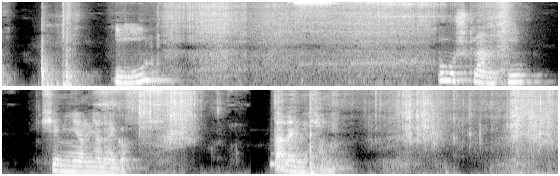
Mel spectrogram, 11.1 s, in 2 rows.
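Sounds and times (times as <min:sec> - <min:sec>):
speech: 0:01.2 - 0:01.8, 0:04.4 - 0:05.4, 0:06.0 - 0:07.0, 0:08.2 - 0:09.0
sunflower seeds poured into a bowl: 0:01.6 - 0:05.3, 0:06.5 - 0:07.6, 0:09.1 - 0:11.1.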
